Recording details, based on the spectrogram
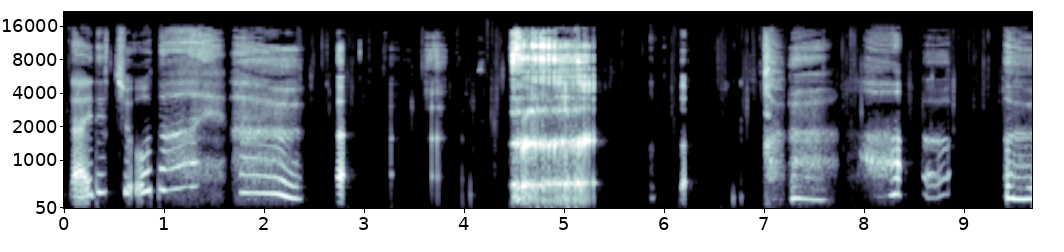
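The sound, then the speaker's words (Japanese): A single loud, drawn-out burp after drinking milk bursts out in the middle, surrounded by short breathy vocal sounds and murmured voicing before and after. “出た。どう？ママのミルクゲップ。”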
